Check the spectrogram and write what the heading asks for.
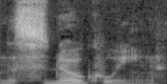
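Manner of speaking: ordinary delivery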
